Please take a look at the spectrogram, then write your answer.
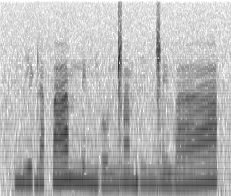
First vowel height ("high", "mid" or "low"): high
